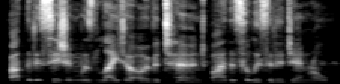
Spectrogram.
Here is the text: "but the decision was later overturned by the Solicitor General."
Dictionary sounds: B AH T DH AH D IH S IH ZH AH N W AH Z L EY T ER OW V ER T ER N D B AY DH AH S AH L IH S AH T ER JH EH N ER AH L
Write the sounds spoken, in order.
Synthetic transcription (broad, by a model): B AH T DH AH D IH S IH ZH AH N W AH Z L EY T ER OW V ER T ER N B AY DH AH S AH L IH S AH T ER JH EH N ER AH L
